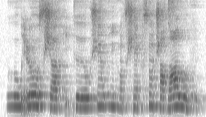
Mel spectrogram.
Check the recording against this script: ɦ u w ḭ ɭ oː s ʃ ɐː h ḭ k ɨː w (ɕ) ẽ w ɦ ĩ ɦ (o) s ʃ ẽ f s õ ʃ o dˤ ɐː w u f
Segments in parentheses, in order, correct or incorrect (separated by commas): incorrect, incorrect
